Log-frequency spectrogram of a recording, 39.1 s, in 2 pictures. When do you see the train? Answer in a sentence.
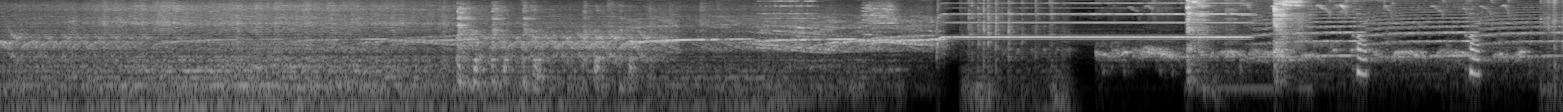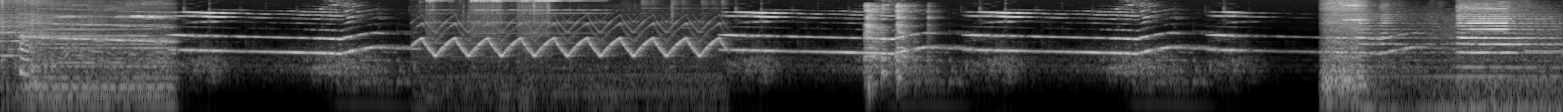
The train can be heard from 0.0 to 11.3 s and from 36.0 to 39.0 s.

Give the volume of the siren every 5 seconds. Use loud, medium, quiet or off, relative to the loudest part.
medium, loud, loud, loud, loud, loud, loud, medium.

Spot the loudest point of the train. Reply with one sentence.
The loudest moment of the train is at 38 seconds.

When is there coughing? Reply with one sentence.
The coughing can be heard from 5.7 to 8.0 s, from 14.8 to 16.4 s and from 30.4 to 31.2 s.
